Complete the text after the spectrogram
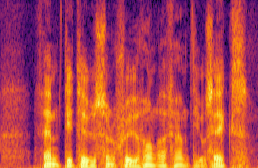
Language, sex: Swedish, male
